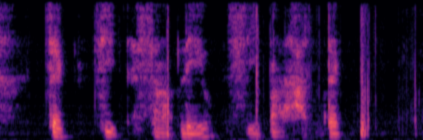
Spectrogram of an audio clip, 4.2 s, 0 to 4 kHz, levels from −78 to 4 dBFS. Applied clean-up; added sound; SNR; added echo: none; Crack; 10 dB; reverberation time 0.2 s.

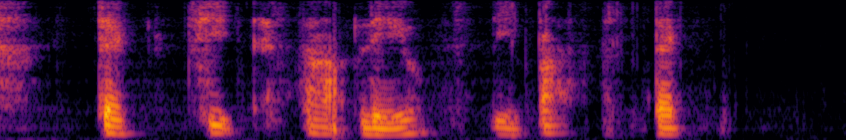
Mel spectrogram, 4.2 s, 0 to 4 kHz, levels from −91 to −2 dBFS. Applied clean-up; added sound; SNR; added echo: neural mask model DeepFilterNet 3.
